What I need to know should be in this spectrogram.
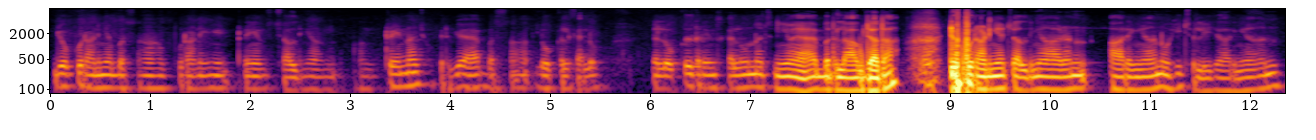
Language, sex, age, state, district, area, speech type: Punjabi, male, 30-45, Punjab, Amritsar, urban, spontaneous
